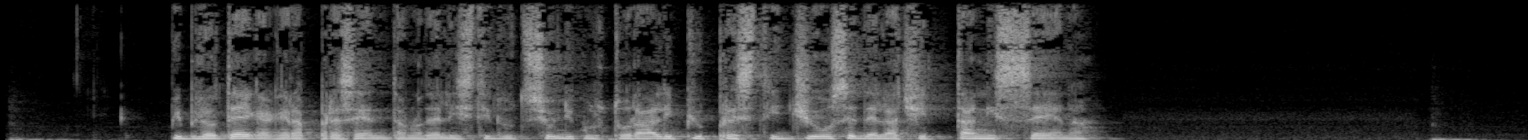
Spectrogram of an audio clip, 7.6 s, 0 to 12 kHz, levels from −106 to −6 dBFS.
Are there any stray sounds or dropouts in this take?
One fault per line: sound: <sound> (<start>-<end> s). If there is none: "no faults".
no faults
